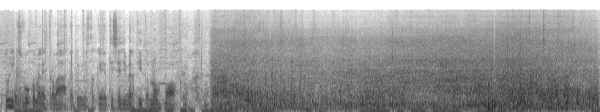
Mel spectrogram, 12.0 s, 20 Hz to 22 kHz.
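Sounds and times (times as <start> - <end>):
car engine: 4.1 - 12.0
tyres spinning spraying snow: 4.2 - 12.0.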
